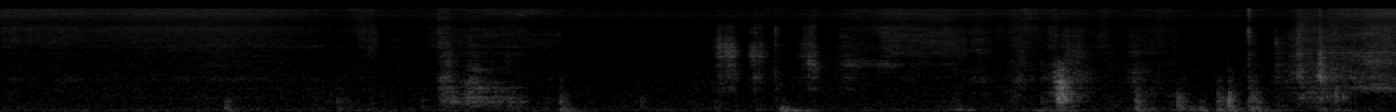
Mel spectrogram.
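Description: Both hands, palms and fingertips, rub and smooth across the thin paper pages of a large open paperback colouring book lying flat on a wooden table. Soft, hissing rubbing sounds come and go over a quiet background, with brief brighter swishes as the hands sweep over the paper.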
